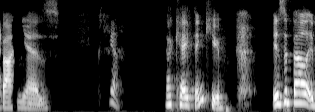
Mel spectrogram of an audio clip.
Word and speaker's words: Ibañez: So it goes Nya, yeah, Ibañez.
